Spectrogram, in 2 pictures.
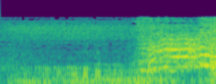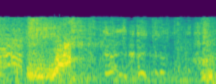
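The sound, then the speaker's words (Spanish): A lioness roars as she pounces on a fleeing warthog. The roar is loud and gravelly, with a strained, sweeping tone that peaks midway through and then breaks into rougher growls. “Una leona se lanza sobre él, que corre despavorido.”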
